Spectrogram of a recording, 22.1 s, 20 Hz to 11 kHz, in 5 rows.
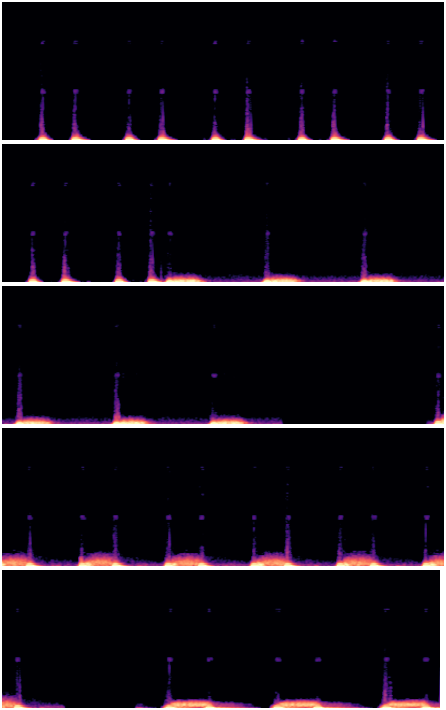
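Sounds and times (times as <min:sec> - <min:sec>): heartbeat lub-dub: 0:00.4 - 0:06.4, 0:07.0 - 0:07.4, 0:08.0 - 0:08.4, 0:09.0 - 0:09.4, 0:10.0 - 0:10.3, 0:10.9 - 0:11.3, 0:13.2 - 0:18.0, 0:19.3 - 0:22.0
whooshing heart murmur: 0:05.6 - 0:06.4, 0:07.0 - 0:07.4, 0:08.0 - 0:08.4, 0:10.0 - 0:10.3, 0:13.2 - 0:17.9, 0:19.3 - 0:22.0.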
